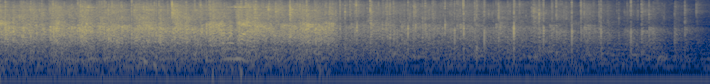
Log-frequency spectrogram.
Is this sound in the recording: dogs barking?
no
